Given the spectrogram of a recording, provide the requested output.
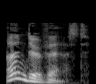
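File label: "undervest", British English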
